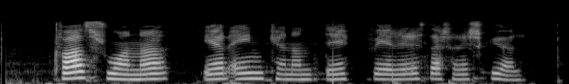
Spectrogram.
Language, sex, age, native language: Icelandic, male, 11, Icelandic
